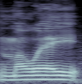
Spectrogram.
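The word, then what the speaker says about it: 萌え: From what I've come to gather, in Japanese, when the letter echo, that is the military phonetics for E, comes at the end of a, not necessarily even the end, just when it's in a word in general, it makes that sound A.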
